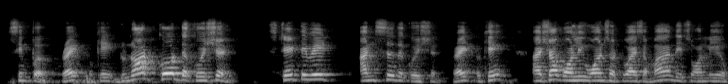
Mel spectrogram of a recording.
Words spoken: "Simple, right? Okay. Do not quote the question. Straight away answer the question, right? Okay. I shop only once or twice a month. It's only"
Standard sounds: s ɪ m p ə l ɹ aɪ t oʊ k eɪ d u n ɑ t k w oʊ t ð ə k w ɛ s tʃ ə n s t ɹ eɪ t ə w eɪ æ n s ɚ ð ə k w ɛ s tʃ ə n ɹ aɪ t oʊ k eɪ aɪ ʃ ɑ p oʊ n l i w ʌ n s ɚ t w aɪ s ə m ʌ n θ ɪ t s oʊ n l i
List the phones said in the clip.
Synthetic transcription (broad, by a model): s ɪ m p ə l ɹ aɪ t oʊ k eɪ d u n ɑ t k oʊ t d ə k w ɛ s tʃ ə n s t eɪ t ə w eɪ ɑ n s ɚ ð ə k w ɛ s tʃ ə n ɹ aɪ t oʊ k eɪ aɪ ʃ ɑ p oʊ n l i w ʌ n s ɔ t w aɪ s ə m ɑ n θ ɪ t s oʊ n l i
